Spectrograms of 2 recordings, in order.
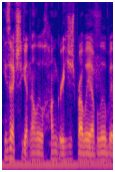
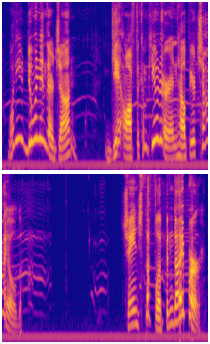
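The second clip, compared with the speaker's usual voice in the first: loud, high, exasperated scolding; mock yelling; 10 semitones higher, 7 dB louder than usual. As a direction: yell at John to get off the computer. Yelling at sim John.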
